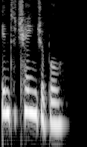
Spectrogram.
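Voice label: "interchangeable", English, British English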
